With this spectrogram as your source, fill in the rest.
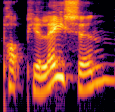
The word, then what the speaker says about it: population: What is the population of your city? Population. Ударение на A, значит, мы чуть-чуть вот задерживаемся на L.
